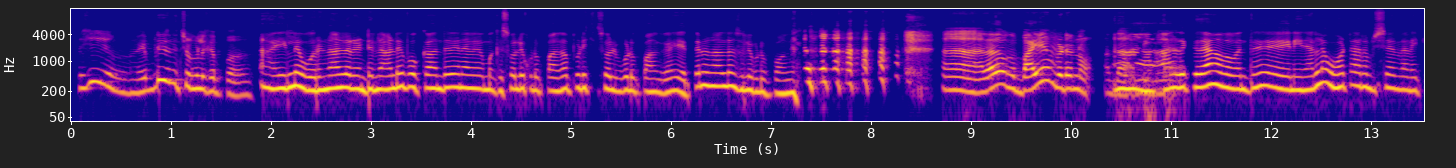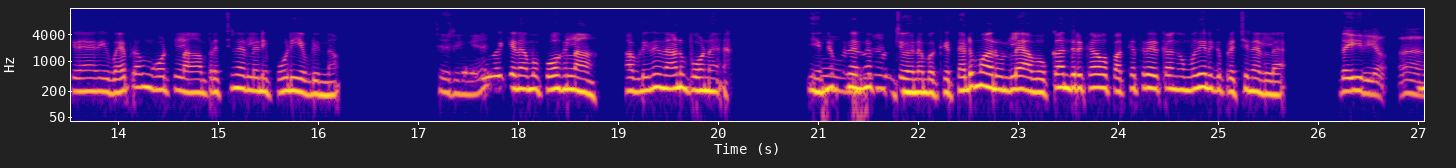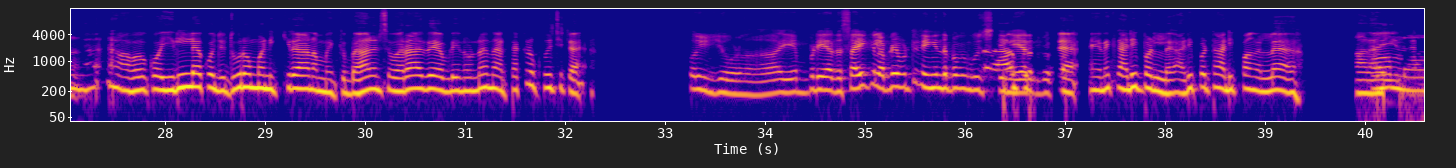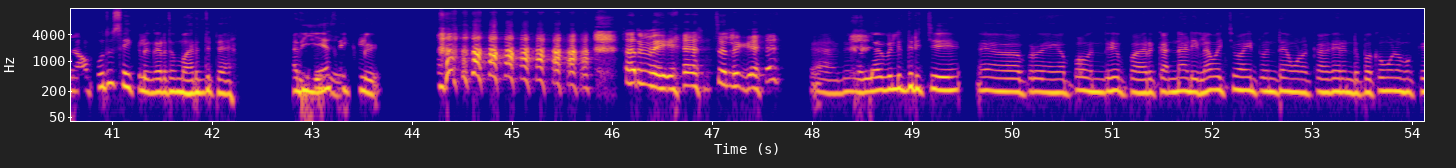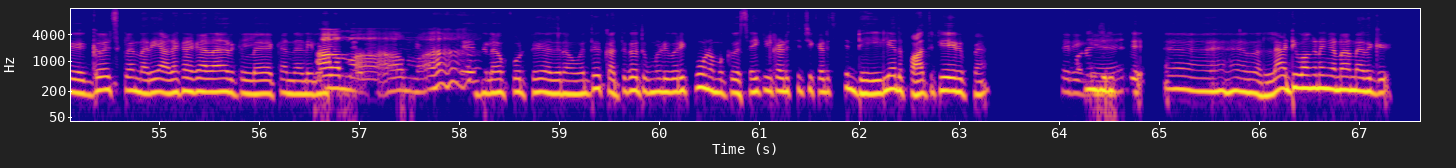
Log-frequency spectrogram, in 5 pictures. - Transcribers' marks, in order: static; laughing while speaking: "குடுப்பாங்க?"; laugh; distorted speech; other background noise; in English: "ஓகே"; chuckle; unintelligible speech; "இப்போ" said as "கோ"; in English: "பேலன்ஸ்"; chuckle; mechanical hum; laughing while speaking: "அடிப்பாங்கல்ல!"; laughing while speaking: "மறந்துட்டேன்"; laughing while speaking: "அருமை சொல்லுங்க"; other noise; in English: "கேர்ள்ஸ்க்கலாம்"; unintelligible speech; laughing while speaking: "ஆமா"; drawn out: "அ அஹ"
- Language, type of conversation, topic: Tamil, podcast, பள்ளிக்காலத்தில் உங்கள் தோழர்களோடு நீங்கள் அனுபவித்த சிறந்த சாகசம் எது?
